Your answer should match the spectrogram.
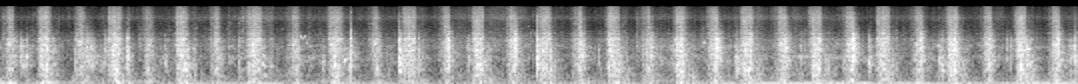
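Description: Hand-cranked chaff cutter (fodder chopper) turned by its flywheel, its blades chopping green fodder in a rapid, even rhythm of rasping strokes, about five a second.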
